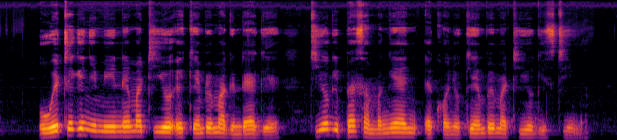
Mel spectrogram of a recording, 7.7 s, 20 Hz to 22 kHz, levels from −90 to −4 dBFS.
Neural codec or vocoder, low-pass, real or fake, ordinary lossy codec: none; none; real; none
